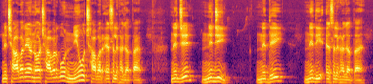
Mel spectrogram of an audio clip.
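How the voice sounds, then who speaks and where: In his online spelling lessons, a Hindi exam tutor with a Rajasthani Hindi accent speaks expressively at a measured pace, his middle-pitched voice a little mellow. Words come again and again, with his voice rising on the correct spelling.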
